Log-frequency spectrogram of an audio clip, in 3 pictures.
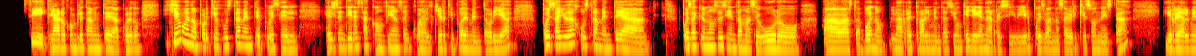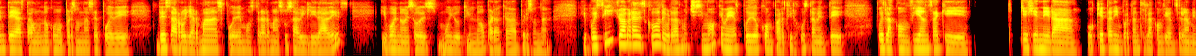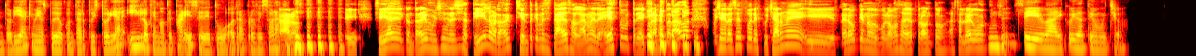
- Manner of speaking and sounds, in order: chuckle; other background noise; chuckle
- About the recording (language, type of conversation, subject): Spanish, podcast, ¿Qué papel juega la confianza en una relación de mentoría?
